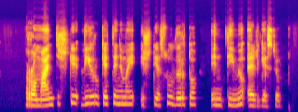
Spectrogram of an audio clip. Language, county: Lithuanian, Tauragė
